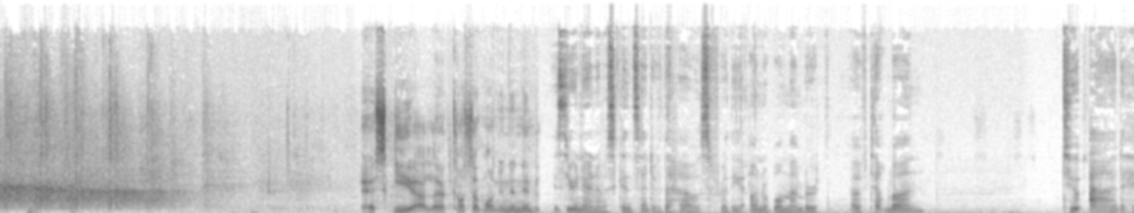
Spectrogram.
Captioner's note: applause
